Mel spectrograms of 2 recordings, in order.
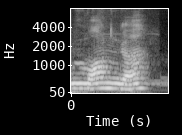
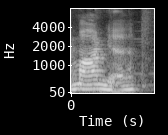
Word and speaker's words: manga: Like manga.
